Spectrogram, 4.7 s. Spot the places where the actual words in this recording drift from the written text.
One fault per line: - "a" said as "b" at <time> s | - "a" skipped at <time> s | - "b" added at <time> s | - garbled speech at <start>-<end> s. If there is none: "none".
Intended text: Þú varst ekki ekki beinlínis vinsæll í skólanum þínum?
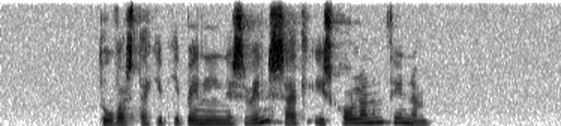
none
